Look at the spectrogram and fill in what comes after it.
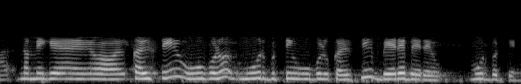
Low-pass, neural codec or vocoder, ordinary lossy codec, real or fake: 3.6 kHz; autoencoder, 48 kHz, 128 numbers a frame, DAC-VAE, trained on Japanese speech; none; fake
